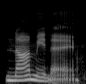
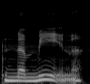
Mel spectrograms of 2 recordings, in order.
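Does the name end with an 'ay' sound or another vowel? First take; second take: ay sound; another vowel. First: The final E is said as an 'ay' sound. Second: The final E is not said as 'ay'. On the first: The speaker calls it right. "That's how you pronounce her name" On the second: The speaker calls it wrong. "people would read it and assume it's pronounced"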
